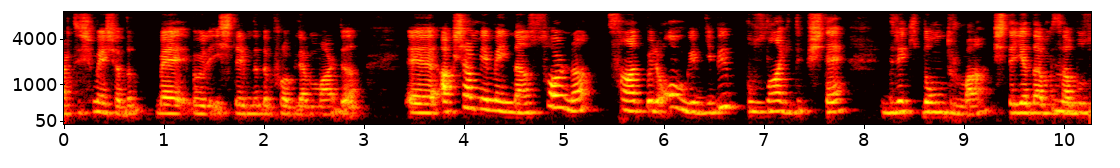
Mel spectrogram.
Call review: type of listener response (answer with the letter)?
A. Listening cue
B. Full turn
A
